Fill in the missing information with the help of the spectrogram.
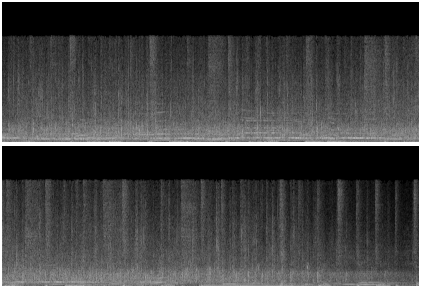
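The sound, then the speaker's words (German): Loud, sustained audience applause fills the whole stretch, a dense wash of clapping at a steady level with faint crowd voices mixed underneath, given to congratulate a participant on her birthday. “Sie hatte am Freitag Geburtstag und wir gratulieren nochmal mit einem donnernden Applaus,”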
